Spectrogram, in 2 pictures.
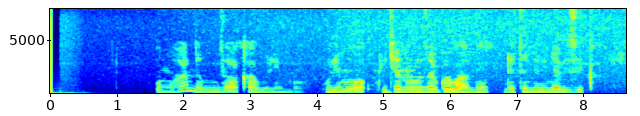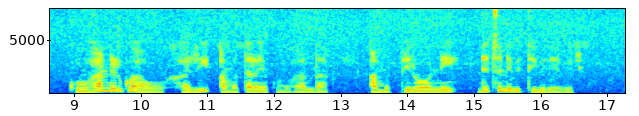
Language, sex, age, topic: Kinyarwanda, female, 18-24, government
